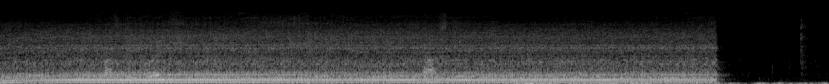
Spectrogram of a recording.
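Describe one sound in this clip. A tractor engine drones steadily and then cuts off.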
